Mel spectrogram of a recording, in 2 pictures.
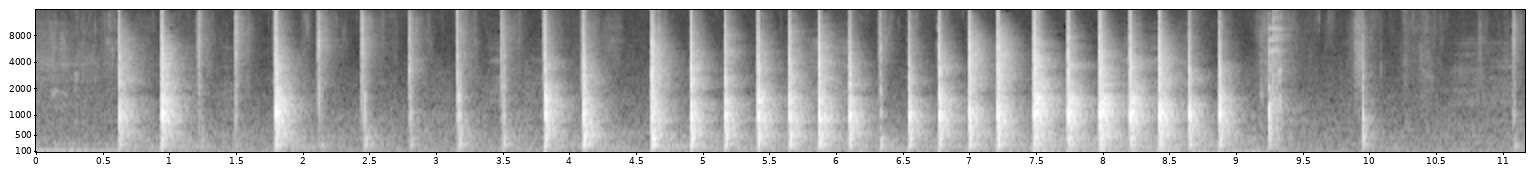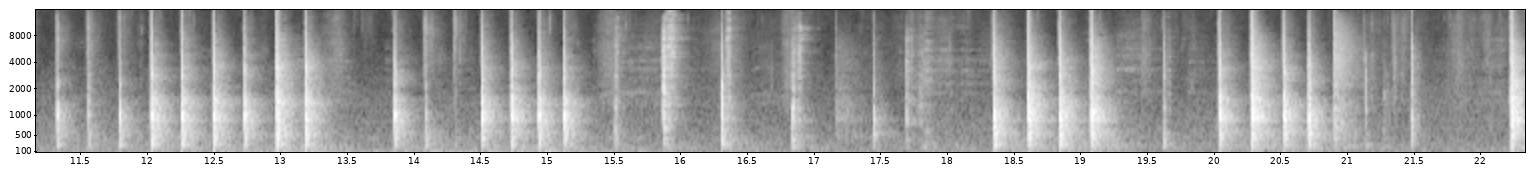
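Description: Meat cleaver chopping tender cooked brisket on a wooden cutting board, in fast runs of sharp strikes, about five a second, with short pauses between the runs.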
